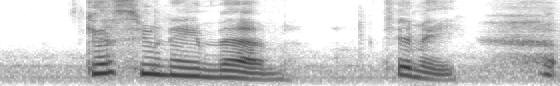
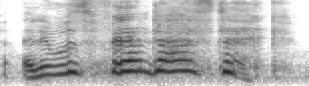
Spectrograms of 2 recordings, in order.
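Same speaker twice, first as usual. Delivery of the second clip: excited; 10 semitones higher, 5 dB louder than usual. Real, not acted. Raving about her pasta dinner.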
